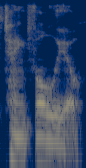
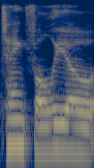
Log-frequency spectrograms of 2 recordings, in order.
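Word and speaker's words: Tanfoglio: that's super underrated is tankfolio it's spelled Tang foglio but tangfolio uh pistols are super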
